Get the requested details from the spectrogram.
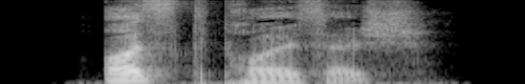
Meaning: East Prussian
- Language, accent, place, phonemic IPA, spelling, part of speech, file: German, Germany, Berlin, /ˈɔstˌpʁɔɪ̯sɪʃ/, ostpreußisch, adjective, De-ostpreußisch.ogg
